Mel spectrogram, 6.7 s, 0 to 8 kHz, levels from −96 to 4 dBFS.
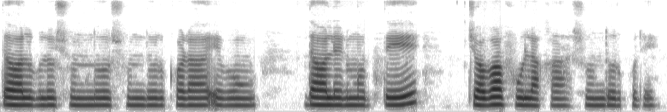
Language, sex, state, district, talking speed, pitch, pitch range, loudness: Bengali, female, West Bengal, Cooch Behar, 110 wpm, 190 Hz, 185-195 Hz, -21 LUFS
